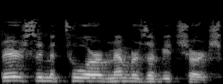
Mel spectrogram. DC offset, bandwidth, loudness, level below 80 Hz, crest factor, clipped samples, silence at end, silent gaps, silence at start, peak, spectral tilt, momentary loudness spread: under 0.1%; 8.4 kHz; -22 LUFS; -66 dBFS; 16 dB; under 0.1%; 0.05 s; none; 0 s; -6 dBFS; -5 dB/octave; 7 LU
